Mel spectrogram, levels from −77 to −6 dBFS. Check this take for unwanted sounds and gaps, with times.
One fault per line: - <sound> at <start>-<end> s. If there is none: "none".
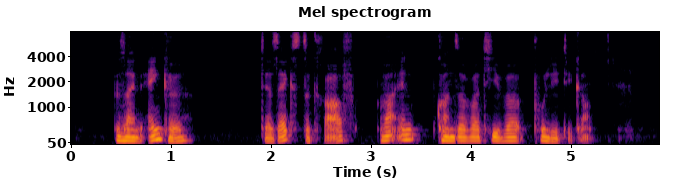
none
